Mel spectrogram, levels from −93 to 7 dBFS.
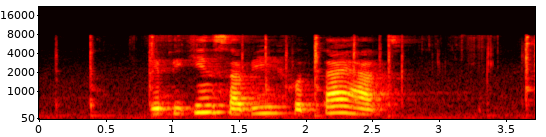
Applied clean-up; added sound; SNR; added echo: none; Keys jangling; 18 dB; reverberation time 0.4 s.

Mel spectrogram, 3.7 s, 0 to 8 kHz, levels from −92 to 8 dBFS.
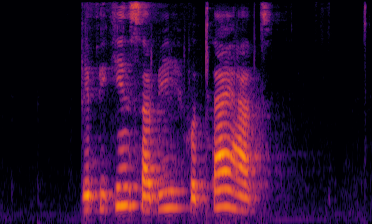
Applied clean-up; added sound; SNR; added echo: neural separator model SepFormer DNS4.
